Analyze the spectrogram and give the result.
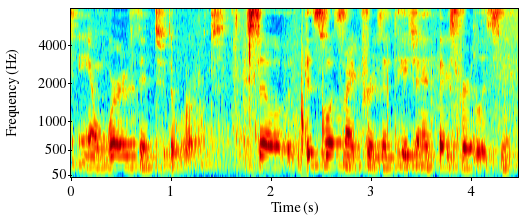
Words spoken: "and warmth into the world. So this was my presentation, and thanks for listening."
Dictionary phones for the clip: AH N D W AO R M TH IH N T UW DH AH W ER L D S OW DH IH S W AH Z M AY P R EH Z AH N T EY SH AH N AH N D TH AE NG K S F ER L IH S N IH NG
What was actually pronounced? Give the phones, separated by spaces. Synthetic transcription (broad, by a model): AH N W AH R TH IH N T UW DH AH W ER L D S OW DH IH S W AH Z M AY P R EH Z AH N T EY SH AH N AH N TH AE NG K S F ER L IH S N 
